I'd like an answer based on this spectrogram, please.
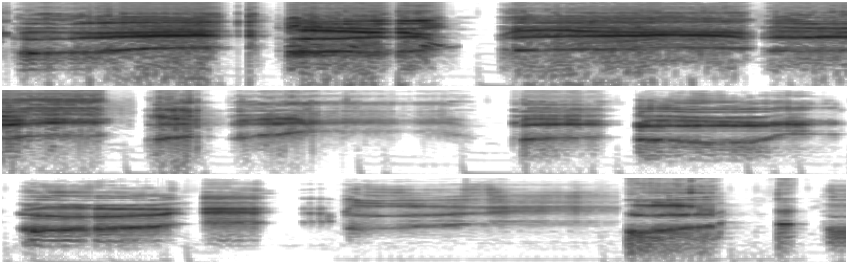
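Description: A run of about a dozen loud, drawn-out voiced belches from an adult, with brief pauses between them.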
